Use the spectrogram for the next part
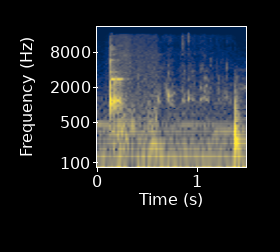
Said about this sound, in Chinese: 我把酒夺过来，然后给他倒了一杯气泡水。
